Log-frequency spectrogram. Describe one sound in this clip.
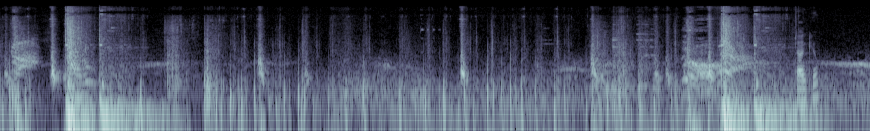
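A blade swishes and strikes with a heavy thud.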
